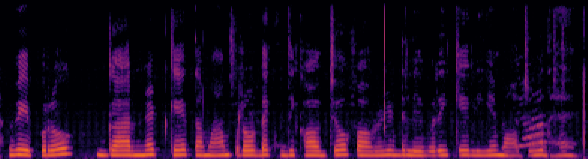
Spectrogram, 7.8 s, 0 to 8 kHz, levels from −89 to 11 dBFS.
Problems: background sounds at intervals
